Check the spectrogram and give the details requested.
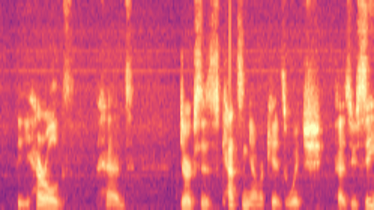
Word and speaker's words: Katzenjammer: katsuyama two kids yeah so if you've heard of the Katzenjammer kids which is the system just gonna anglicize that because that's how it's usually pronounced so this was the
